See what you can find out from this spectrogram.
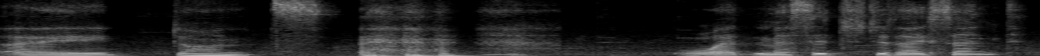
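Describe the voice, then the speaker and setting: A woman's voice: fairly low pitch, expressive, very slow, darkish tone, faint music behind. A woman playing a groggy, grumpy, hungover party-loving adventurer in a tabletop game, with a dry manner. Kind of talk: tabletop roleplay.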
